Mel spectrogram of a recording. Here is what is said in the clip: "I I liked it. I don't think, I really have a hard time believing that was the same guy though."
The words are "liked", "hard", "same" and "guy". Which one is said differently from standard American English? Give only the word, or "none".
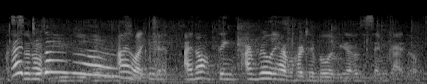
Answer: liked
